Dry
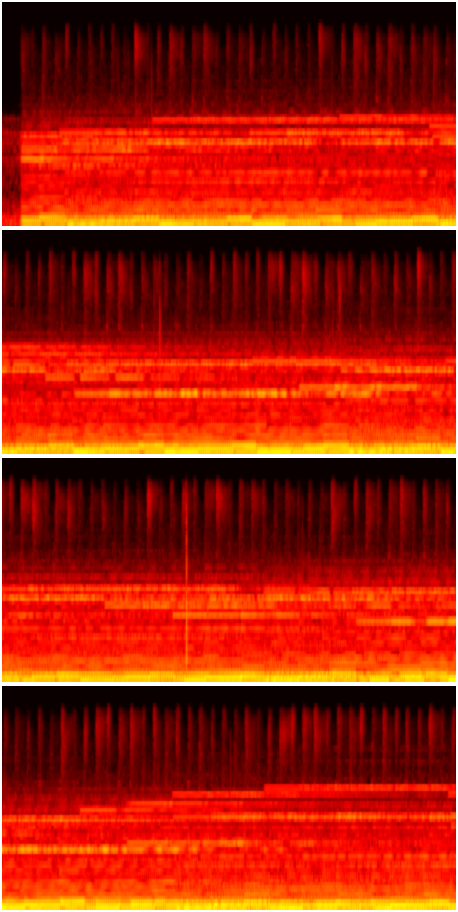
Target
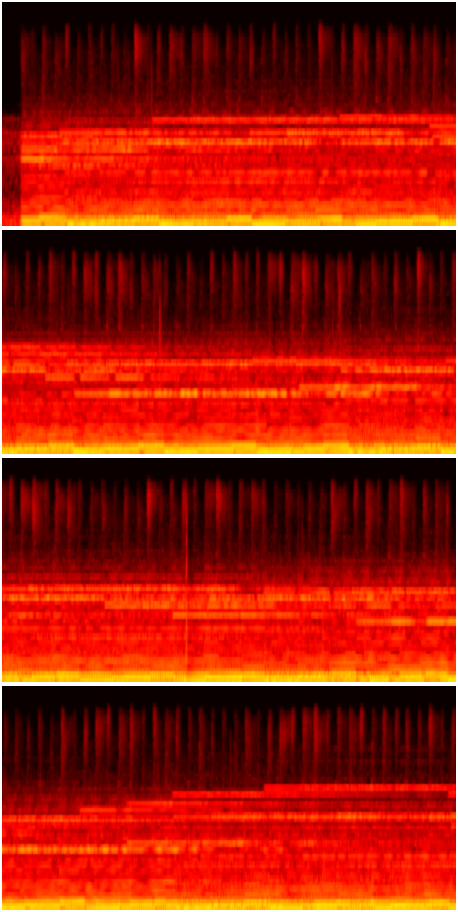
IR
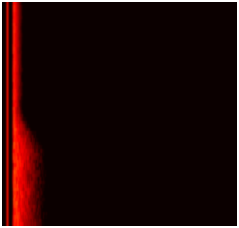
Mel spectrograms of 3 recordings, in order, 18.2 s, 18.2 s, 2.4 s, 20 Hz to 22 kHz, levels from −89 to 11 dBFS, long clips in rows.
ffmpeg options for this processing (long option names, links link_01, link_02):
-af "alimiter=limit=-15dB:level=0:latency=1:release=189"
